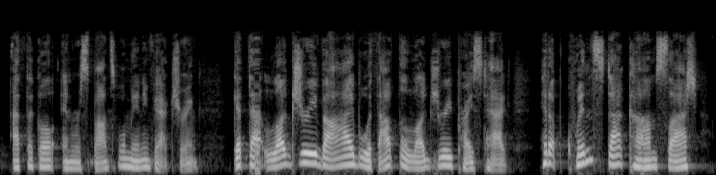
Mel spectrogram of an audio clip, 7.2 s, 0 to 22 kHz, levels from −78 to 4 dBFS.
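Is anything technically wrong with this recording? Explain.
Yes. Two faults can be heard.

Throughout the speech there is a breathy, grainy edge, and the upper band looks patchy and noise-filled on a spectrogram. This is likely Bluetooth LC3 compression. Low-rate transform coding zeroes parts of the top spectrum and fills the gaps with noise. The sound points to 7.5 ms frames at around 48 kbps.

There are also three dropouts consistent with lost LE Audio frames. The first is at 2.55–2.60 s, lasting 45 ms, just before "luxury vibe without the". The second is at 4.33–4.37 s, lasting 37.5 ms, between "luxury vibe without the" and "price tag". The third is a brief one at 6.41 s, lasting 15 ms. In each case the decoder repeats the last spectrum with scrambled signs, so voiced harmonics blur into a noisy smear. On a spectrogram they show as a blotchy vertical patch, and on the waveform as a rough stretch.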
